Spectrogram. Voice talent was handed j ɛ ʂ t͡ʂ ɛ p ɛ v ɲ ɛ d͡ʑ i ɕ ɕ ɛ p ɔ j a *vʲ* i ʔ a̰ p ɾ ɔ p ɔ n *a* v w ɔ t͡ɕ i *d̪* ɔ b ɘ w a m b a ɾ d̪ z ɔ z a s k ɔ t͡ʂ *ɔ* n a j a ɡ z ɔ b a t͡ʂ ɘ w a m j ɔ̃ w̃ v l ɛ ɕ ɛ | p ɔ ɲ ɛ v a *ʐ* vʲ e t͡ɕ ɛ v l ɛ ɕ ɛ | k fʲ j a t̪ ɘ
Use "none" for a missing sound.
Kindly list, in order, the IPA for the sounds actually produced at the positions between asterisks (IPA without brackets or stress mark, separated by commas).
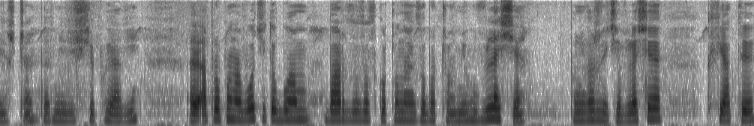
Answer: vʲ, a, t̪, ɔ, ʐ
